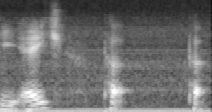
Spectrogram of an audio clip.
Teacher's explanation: So p is always ph. It's not going to be hard p, okay? It's going to be ph, p, p sound, right?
